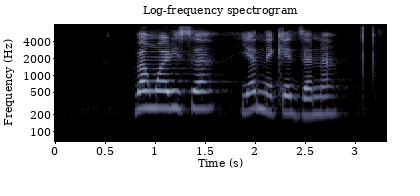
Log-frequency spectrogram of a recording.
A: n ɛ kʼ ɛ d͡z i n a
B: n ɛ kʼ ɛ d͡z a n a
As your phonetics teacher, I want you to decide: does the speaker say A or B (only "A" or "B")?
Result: B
